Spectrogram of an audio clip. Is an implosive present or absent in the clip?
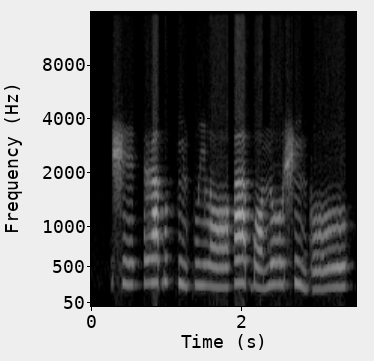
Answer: present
